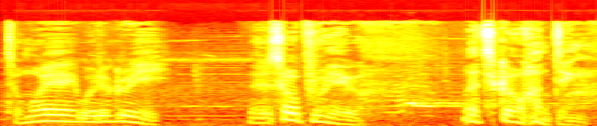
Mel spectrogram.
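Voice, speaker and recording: An actor playing a stern, world-weary older samurai archery master in a video game, gruff, terse and authoritative. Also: male voice, fairly high pitch, sing-song, unhurried, full character voice. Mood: measured, tactical. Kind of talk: dramatic video game acting. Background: music.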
